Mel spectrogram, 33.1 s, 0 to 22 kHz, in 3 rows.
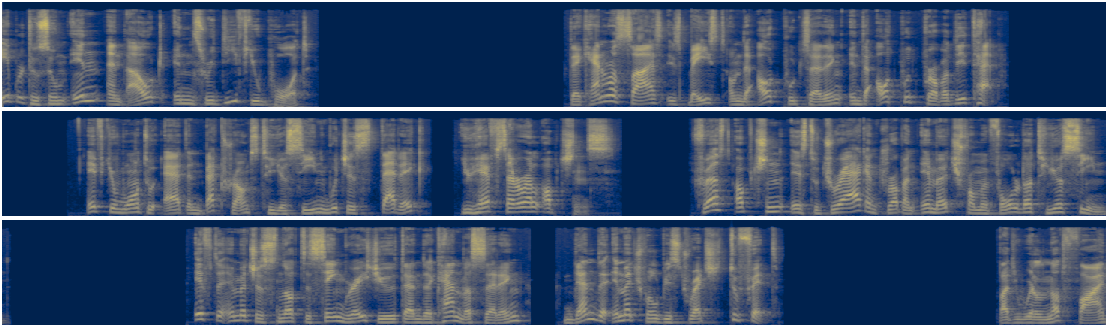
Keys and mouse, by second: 0.9 middle click, 1.9-4.2 middle drag, 1.9 KP_0, 8.7-11.6 drag, 21.0-22.3 ctrl+middle drag.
